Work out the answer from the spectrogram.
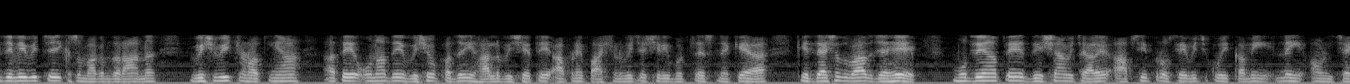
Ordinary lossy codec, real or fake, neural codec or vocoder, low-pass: AAC, 16 kbps; real; none; 7.2 kHz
